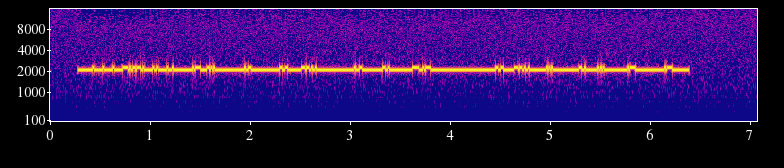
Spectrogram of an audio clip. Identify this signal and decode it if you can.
RTTY (75 baud, 170 Hz shift), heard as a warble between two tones, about 2200 Hz centre. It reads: 13428 70538 60633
